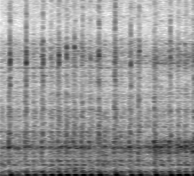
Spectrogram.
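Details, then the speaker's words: Motorcycle single after float adjustment and carb refit, flooded gas cranked out of the exhaust: even, regular thump about five a second with no misses or surging, a clean idle with no more carburetor overflow. "So ayun mga kabasic, okay na at nakabit natin yung carb at mapansin natin wala na siyang overflow."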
